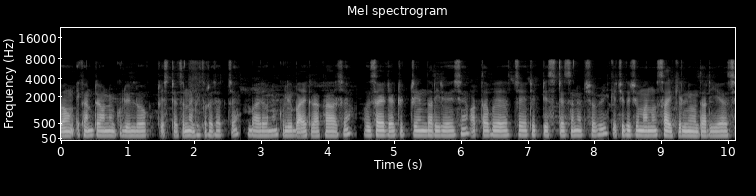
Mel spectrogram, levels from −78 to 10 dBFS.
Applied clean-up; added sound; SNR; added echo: none; none; none; none.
